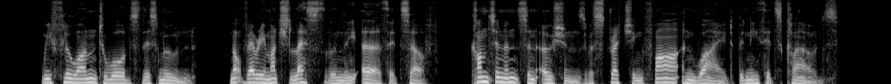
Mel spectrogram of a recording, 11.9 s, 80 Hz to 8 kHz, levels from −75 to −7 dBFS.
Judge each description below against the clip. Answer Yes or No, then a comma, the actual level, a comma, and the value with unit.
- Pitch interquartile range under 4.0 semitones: No, average, 5.0 semitones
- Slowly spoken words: Yes, slow, 130 wpm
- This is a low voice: Yes, low, 115 Hz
